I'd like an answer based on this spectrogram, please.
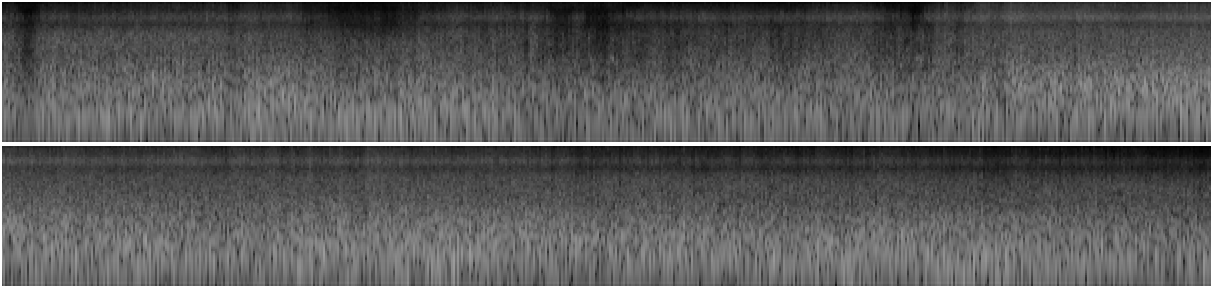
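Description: Skis sliding on groomed snow, a steady rushing hiss mixed with wind on the microphone, getting louder about six seconds in.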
